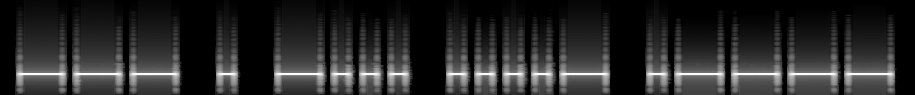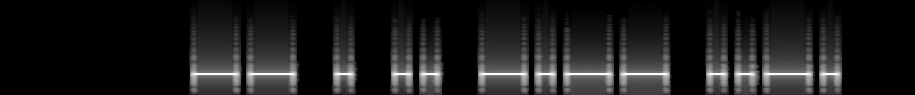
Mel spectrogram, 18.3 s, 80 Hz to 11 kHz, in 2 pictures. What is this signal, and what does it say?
Morse code, heard as a keyed tone, about 8 wpm, 800 Hz. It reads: OEB41 MEIYF
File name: LEZIONI / 8 YJ45 / 8 YJ4 8wpm 3246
